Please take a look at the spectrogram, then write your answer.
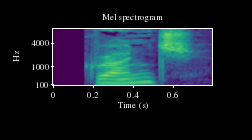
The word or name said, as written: grunge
